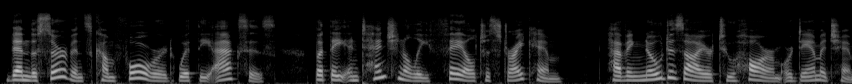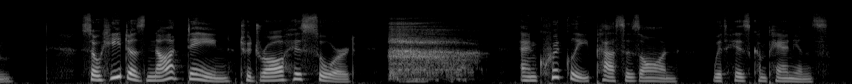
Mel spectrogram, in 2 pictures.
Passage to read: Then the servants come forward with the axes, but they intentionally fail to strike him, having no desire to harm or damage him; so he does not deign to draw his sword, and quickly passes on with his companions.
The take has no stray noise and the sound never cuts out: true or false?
false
